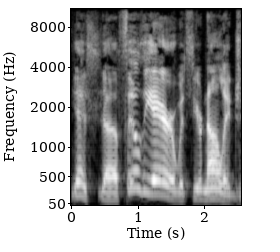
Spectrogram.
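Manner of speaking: slow, put-on teacher impersonation; odd-talking coach. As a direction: draw it out as the oddball coach. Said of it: "Can you do his voice?".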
